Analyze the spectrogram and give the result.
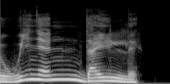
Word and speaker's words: Wynendaele: Et le 25 mai, le roi et ses ministres se réunissent au château de, alors attention, de Wynendaele. Donc, je crois que ça se prononce comme ça. Je vous l'appelle W-Y-N-E-N-D-A-E-L-E.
